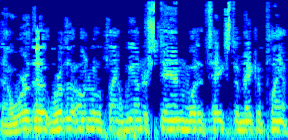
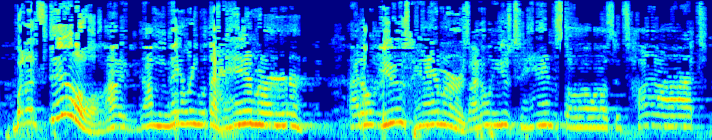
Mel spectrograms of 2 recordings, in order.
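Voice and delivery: mock complaining; 6 semitones higher, 6 dB louder, slower than usual.

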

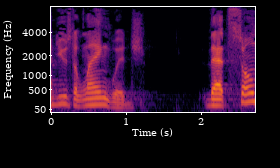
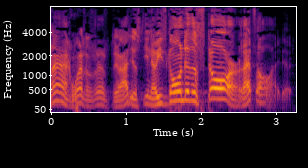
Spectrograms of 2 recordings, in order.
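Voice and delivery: louder, whiny mock congregation voice; mock bored listener; 3 semitones higher, 8 dB louder than usual. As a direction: sound fed up and puzzled. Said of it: "you're all sitting here going".

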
